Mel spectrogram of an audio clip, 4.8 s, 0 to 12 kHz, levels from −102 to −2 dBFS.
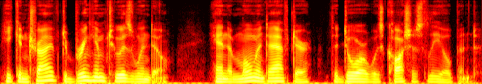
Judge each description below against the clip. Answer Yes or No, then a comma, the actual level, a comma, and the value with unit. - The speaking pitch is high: No, low, 120 Hz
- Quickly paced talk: Yes, fast, 210 wpm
